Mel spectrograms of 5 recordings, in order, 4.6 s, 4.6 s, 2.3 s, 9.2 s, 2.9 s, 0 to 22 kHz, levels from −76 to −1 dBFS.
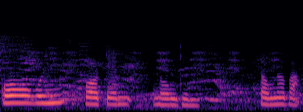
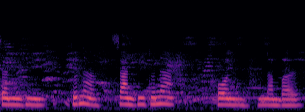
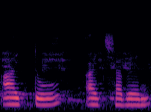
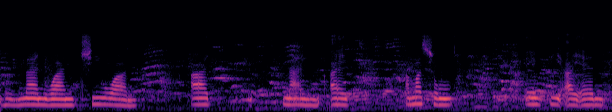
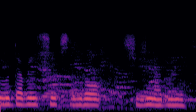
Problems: background conversations at intervals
